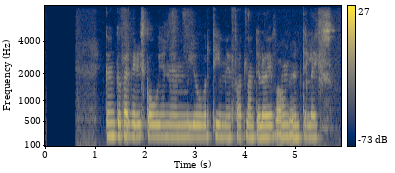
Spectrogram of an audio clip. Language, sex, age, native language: Icelandic, male, 11, Icelandic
